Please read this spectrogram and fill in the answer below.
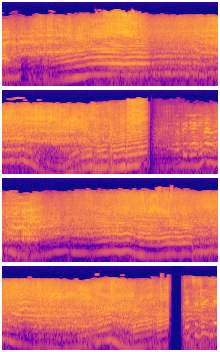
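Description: Nissan Silvia drift cars sliding through a corner: the engine note rises and falls as the throttle is worked, with tyres squealing through the slide. About seven seconds in the sound breaks off for a moment and a second car's run begins.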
